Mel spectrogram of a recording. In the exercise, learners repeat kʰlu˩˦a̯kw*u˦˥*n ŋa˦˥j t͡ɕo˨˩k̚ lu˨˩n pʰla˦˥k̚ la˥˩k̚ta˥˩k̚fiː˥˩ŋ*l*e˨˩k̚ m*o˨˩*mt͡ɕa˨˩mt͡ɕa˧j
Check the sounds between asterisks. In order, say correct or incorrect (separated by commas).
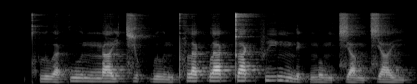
incorrect, incorrect, incorrect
